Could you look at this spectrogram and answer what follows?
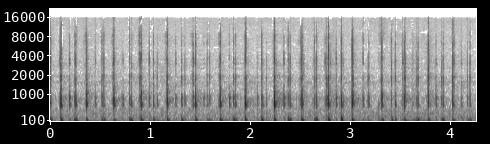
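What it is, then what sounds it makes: Empty plastic cup, hollow tapping. An empty, hollow clear plastic drinking cup is held in the hands and tapped on its base and side with the nails. A quick, uneven run of short, hollow knocking taps follows, each with a dull low thump and a boxy mid tone that dies away almost instantly.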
